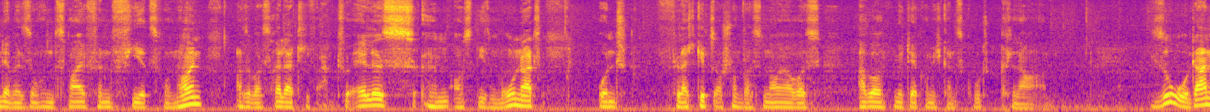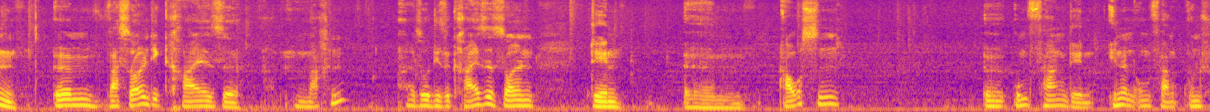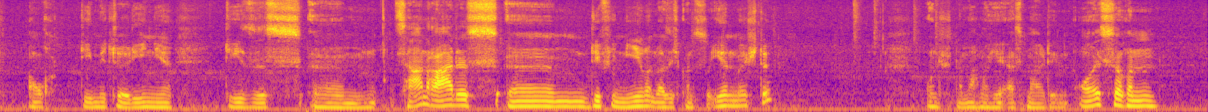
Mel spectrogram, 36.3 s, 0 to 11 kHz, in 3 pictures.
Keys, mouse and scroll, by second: 11.2 click, 13.8 click, 33.6 click, 35.5 click.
